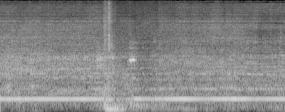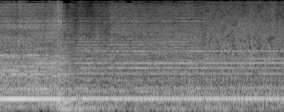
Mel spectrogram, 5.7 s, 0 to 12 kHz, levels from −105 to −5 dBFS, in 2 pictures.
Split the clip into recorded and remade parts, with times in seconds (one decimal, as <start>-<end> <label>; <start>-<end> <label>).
0.0-4.9 remade; 4.9-5.7 recorded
